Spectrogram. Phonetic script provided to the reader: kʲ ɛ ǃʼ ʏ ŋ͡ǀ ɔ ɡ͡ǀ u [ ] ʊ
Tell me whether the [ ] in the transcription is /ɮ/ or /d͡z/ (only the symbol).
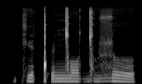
ɮ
